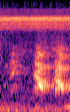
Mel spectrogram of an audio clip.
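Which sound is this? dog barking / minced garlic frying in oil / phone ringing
dog barking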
